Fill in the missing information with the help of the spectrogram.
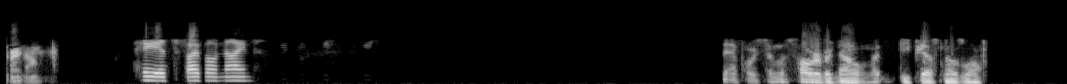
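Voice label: Mesa Police Department, scanner audio trunk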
